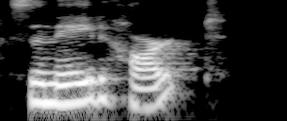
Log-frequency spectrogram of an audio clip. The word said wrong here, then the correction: Sinead Harnett: Harnett? Sinead Harnett? – Yes. Harnett? Oh, I said Hart. – Net? – I even read it wrong.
